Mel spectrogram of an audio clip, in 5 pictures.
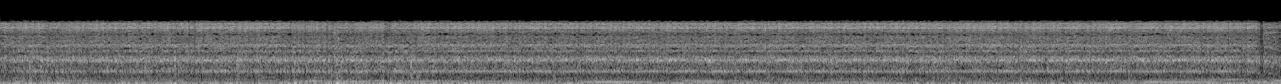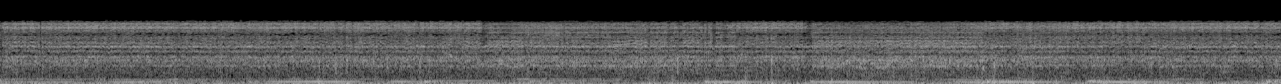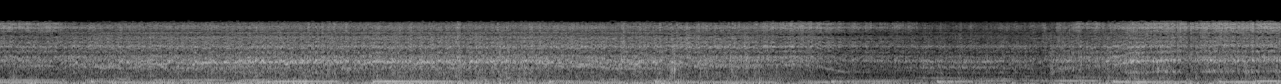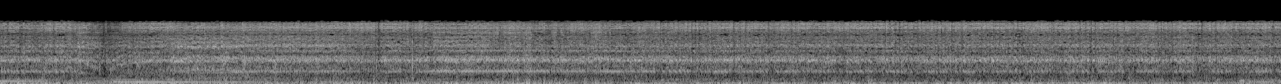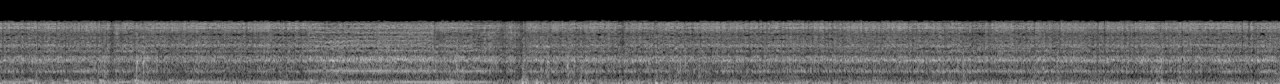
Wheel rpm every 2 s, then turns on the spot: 160, 160, 160, 160, 160, 160, 130, 110, 110, 110, 110, 110, 110, 110, 110, 110, 110, 70, 120, 140, 160, 160, 160, 160, 160, 160, 160, 160, 160, 160, 160, 160.
none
